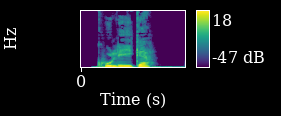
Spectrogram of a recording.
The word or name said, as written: kollega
